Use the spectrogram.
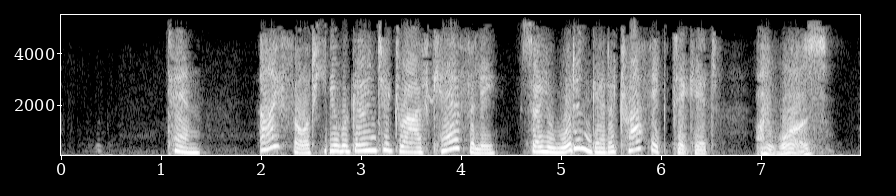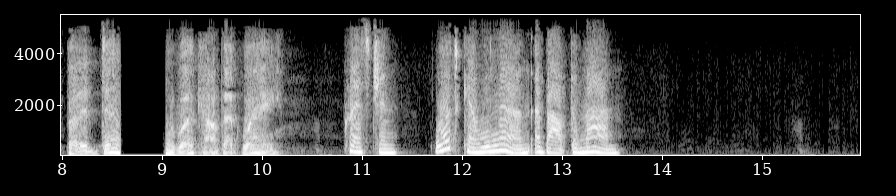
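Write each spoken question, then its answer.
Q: What can we learn about the man?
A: He got a traffic ticket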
